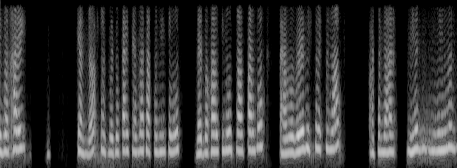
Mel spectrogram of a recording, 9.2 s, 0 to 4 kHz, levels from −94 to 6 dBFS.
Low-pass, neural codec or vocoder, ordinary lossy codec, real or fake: 3.6 kHz; codec, 16 kHz, 0.5 kbps, FreqCodec, smaller model; none; fake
